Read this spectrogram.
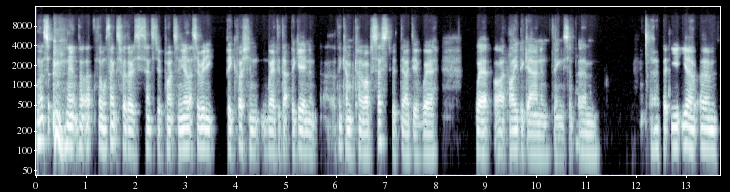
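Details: Stammering in an adult male poet who stammers, speaking in a webinar of the British Stammering Association (STAMMA).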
